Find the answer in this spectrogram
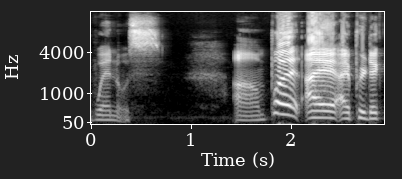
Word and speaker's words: Venus: So wenmon, which is a little bit closer to how it would have been pronounced uh in Latin, I guess depending on like which version of Latin, but it would have been wenos.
